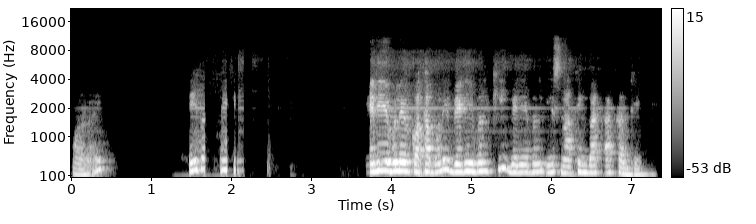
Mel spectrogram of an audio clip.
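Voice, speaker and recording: A teacher leads an online programming class in a mellow, warm voice at a middling pitch. The explanation piles up several synonyms for each idea and keeps stopping to ask the class whether it follows. The audio is dull and lo-fi. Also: animated, slow pace, long pauses. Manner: asks the class frequent check questions.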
